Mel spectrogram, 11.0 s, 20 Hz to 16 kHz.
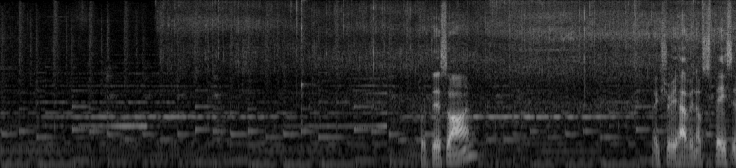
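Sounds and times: background music with bass line: 0:00.0 - 0:11.0
fish sizzling on a grill: 0:02.3 - 0:11.0.

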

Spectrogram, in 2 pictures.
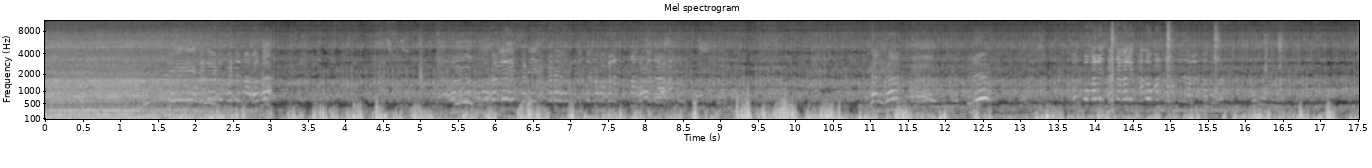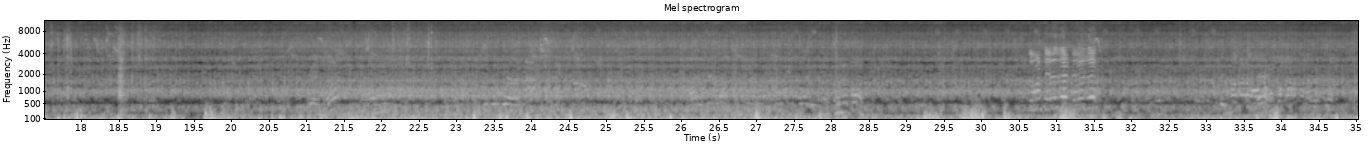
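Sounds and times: tractor diesel engine running: 0:00.0 - 0:35.0
people's voices in background: 0:20.4 - 0:35.0.

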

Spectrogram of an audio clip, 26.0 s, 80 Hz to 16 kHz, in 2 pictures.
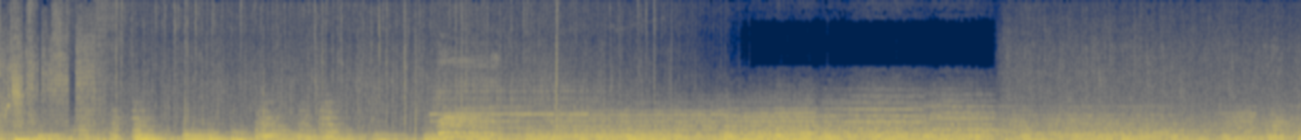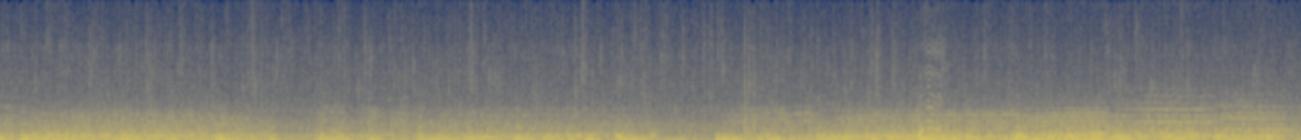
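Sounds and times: heavy rain hissing: 0:00.0 - 0:26.0
orchestral background music: 0:00.0 - 0:26.0.

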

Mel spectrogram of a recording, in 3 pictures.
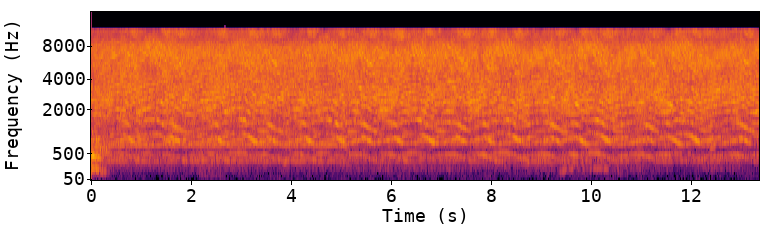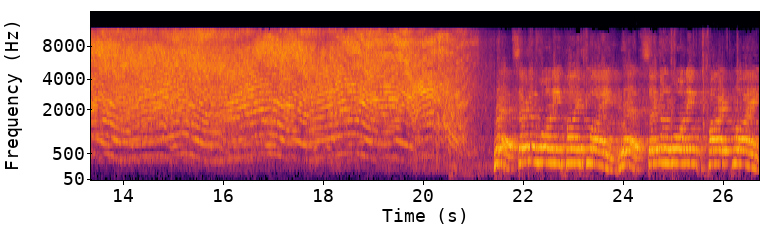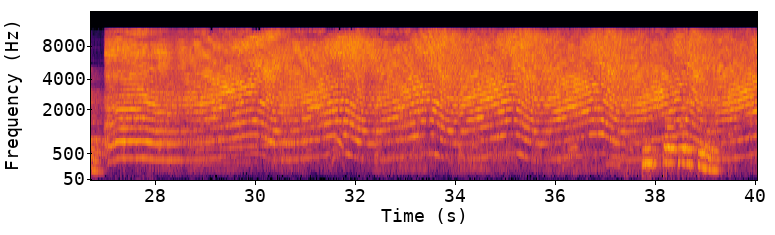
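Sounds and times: model engines buzzing whine: 0:00.0 - 0:21.4, 0:27.0 - 0:40.0.

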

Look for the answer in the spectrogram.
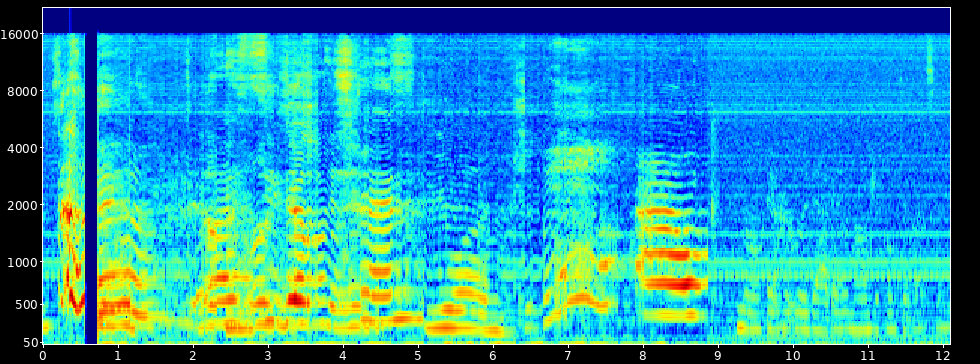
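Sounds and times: woman calling wordlessly: 0:00.0 - 0:05.8.

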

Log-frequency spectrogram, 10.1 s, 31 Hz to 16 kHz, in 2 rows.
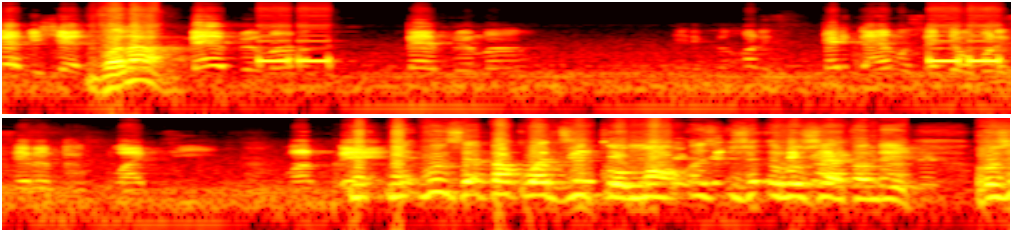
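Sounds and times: person talking over telephone: 0:00.0 - 0:02.6, 0:03.4 - 0:10.0
short beeps: 0:04.6 - 0:05.1.

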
